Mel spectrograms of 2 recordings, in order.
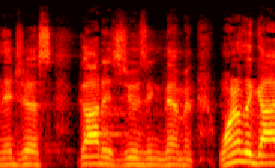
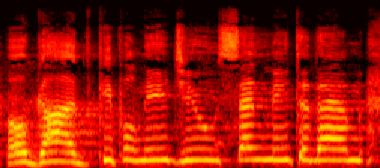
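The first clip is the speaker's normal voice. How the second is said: high, pleading prayer voice; fervent prayer; 8 semitones higher, slower than usual. Retold or imitated. Hugo praying alone in his car, fervent high plea. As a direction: cry out to God, slowing at the end. Acted prayer amid a blessed time.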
